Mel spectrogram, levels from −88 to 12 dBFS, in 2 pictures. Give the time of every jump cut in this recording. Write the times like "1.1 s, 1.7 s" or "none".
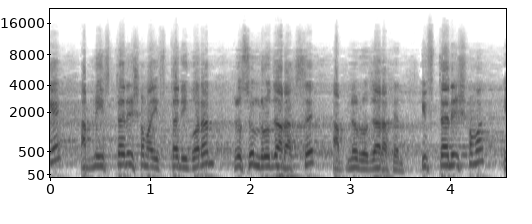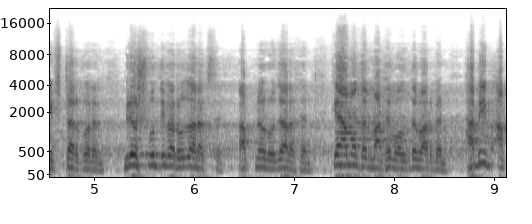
4.5 s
